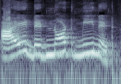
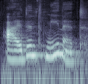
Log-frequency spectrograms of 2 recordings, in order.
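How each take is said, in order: First: Every word is pronounced fully and separately. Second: 'Did not' is shortened into one quick word. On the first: The speaker calls it wrong. "ऐसे नहीं read करना" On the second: The speaker calls it right. "Drop कर दो sound को"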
